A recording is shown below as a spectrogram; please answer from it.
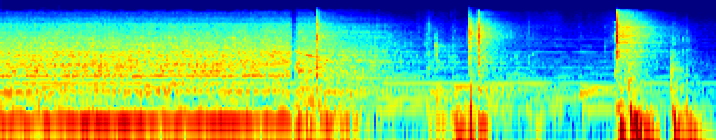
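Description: Electric stand mixer with a dough hook kneading wet bread dough at medium speed: a steady motor whir with a low hum that stops about two seconds in. A few sharp clicks and knocks follow as the bowl is handled.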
